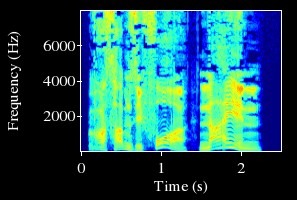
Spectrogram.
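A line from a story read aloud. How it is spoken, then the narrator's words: Calling out. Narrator (German): Ich rief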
